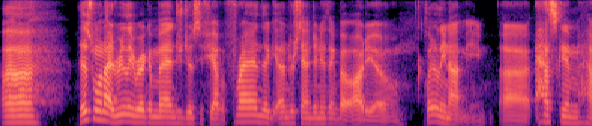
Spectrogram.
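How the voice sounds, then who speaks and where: Lively intonation comes at a moderate pace over a quiet background. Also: man. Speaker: gaming youtuber. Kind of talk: tech talk / rant. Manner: casual, halting with fillers.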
